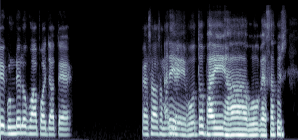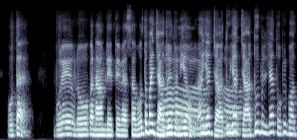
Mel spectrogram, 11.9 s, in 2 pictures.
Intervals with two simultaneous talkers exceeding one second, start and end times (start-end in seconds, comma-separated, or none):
9.2-10.9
